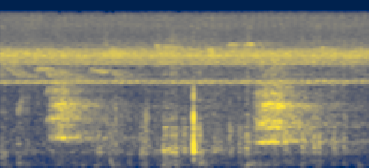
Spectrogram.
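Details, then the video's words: A barking deer in Jim Corbett Park, India, gives two short, hoarse barks a couple of seconds apart, its alarm at sensing a tiger. "Barking Deer's Call (Bark) Full HD"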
